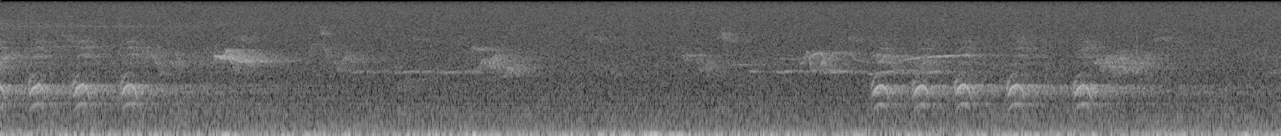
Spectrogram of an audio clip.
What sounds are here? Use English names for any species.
American Crow, Red-eyed Vireo, Blue-headed Vireo, Tufted Titmouse, Eastern Wood-Pewee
